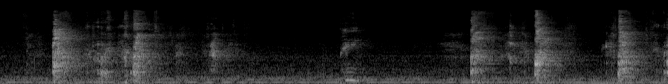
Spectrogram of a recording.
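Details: An angry dog gives short, rough, broadband barks and huffs, scattered irregularly over several seconds above a steady background hum.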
